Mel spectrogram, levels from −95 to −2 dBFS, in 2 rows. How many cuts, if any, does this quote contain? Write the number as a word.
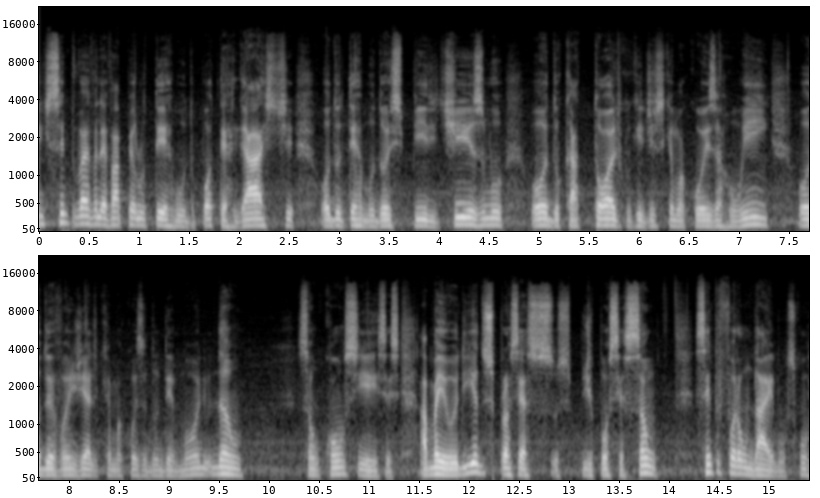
zero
